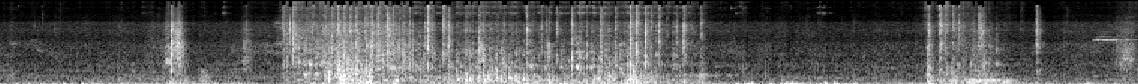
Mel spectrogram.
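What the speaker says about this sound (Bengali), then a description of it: "দেখুন কালদম লালদম পায়রা দেখাবো" Laldom and Kaldom fancy pigeons in a loft, soft low cooing and fluttering wings, with bursts of movement, faint and under a quiet room ambience, no talk.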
